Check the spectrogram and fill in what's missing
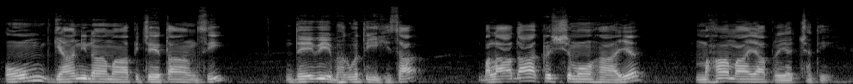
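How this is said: The verse is read with pauses into four parts. "हर line में एक pause है"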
